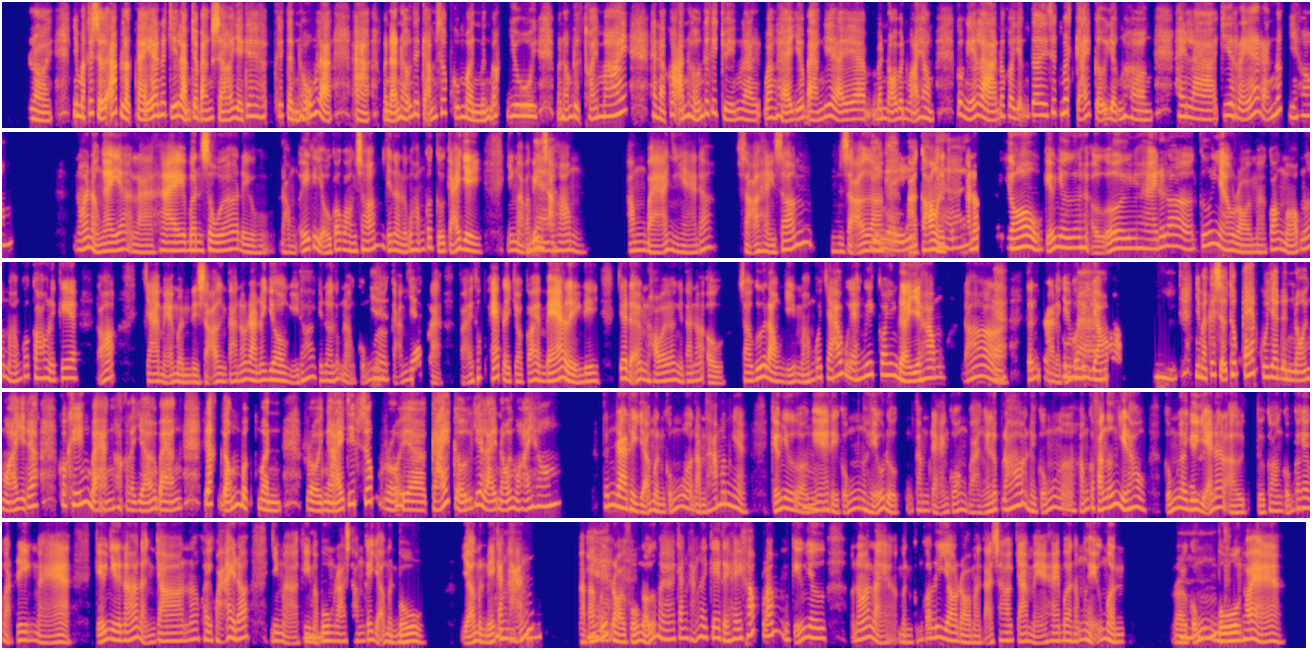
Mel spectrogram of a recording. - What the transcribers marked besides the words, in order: tapping; "Trời ơi" said as "ừ ưi"; other background noise
- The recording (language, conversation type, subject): Vietnamese, advice, Bạn cảm thấy thế nào khi bị áp lực phải có con sau khi kết hôn?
